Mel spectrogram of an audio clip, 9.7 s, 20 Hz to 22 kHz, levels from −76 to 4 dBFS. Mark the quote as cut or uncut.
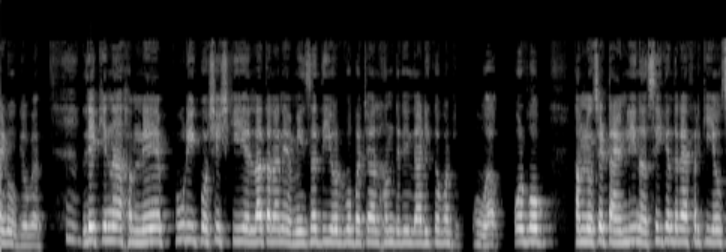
uncut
